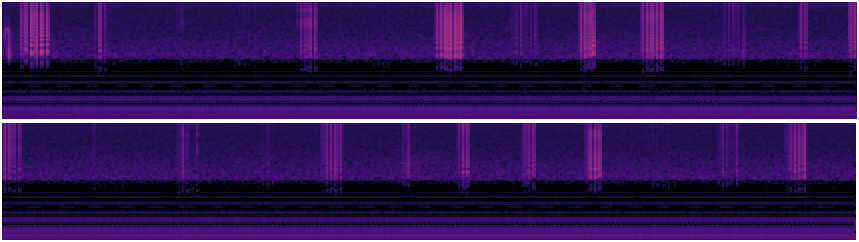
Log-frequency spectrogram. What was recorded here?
Poecilimon zimmeri, an orthopteran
